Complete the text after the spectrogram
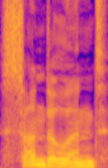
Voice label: announcements male

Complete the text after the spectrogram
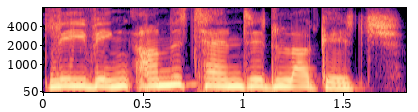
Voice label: female, announcements

